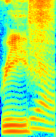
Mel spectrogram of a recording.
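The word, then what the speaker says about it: Rieff: I'm sure you did the and I always mispronounce this last name 1968 Triumph of the therapeutic Philip reef reef yes yes when I read it it sounds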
